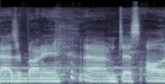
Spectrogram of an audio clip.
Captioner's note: laughing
